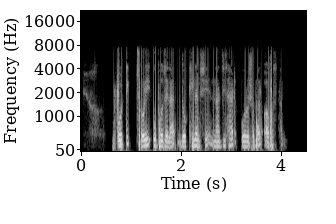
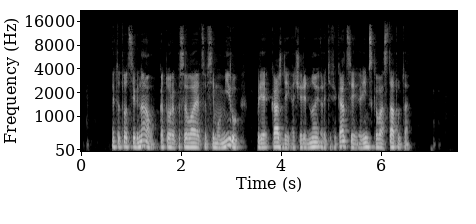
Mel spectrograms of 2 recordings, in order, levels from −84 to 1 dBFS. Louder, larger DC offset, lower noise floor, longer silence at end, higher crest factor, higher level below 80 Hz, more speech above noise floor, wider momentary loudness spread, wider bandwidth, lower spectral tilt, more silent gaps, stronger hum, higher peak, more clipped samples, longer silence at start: first, -17 LUFS vs -24 LUFS; neither; second, -46 dBFS vs -64 dBFS; second, 0.5 s vs 0.95 s; about the same, 16 dB vs 20 dB; first, -40 dBFS vs -60 dBFS; second, 29 dB vs 41 dB; second, 6 LU vs 9 LU; second, 7.8 kHz vs 14.5 kHz; about the same, -7 dB/octave vs -6.5 dB/octave; neither; neither; about the same, -2 dBFS vs -4 dBFS; neither; about the same, 0.6 s vs 0.6 s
